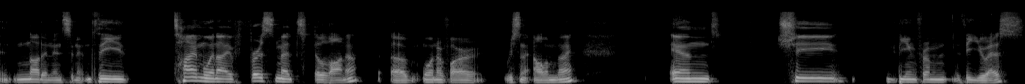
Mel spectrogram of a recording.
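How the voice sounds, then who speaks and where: A man with a Korean accent speaks with a dark, mellow tone. He leaves long, frequent pauses. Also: medium pitch for a man, ordinary pitch variation, fairly slow pace, quiet background. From South Korea. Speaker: graduate student. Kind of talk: presentation.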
